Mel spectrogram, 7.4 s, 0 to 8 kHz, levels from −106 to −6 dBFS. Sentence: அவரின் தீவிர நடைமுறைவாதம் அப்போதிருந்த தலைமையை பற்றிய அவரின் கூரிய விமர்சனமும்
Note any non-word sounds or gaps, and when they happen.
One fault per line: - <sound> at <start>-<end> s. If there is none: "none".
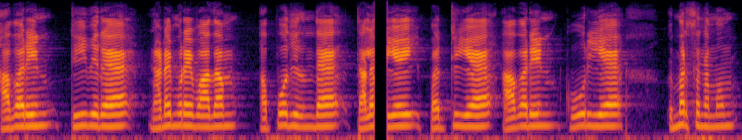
- dropout at 3.7-3.9 s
